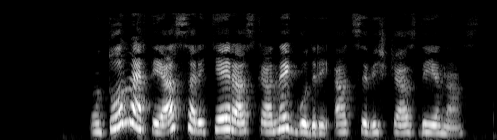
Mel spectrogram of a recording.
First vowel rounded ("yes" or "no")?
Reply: yes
